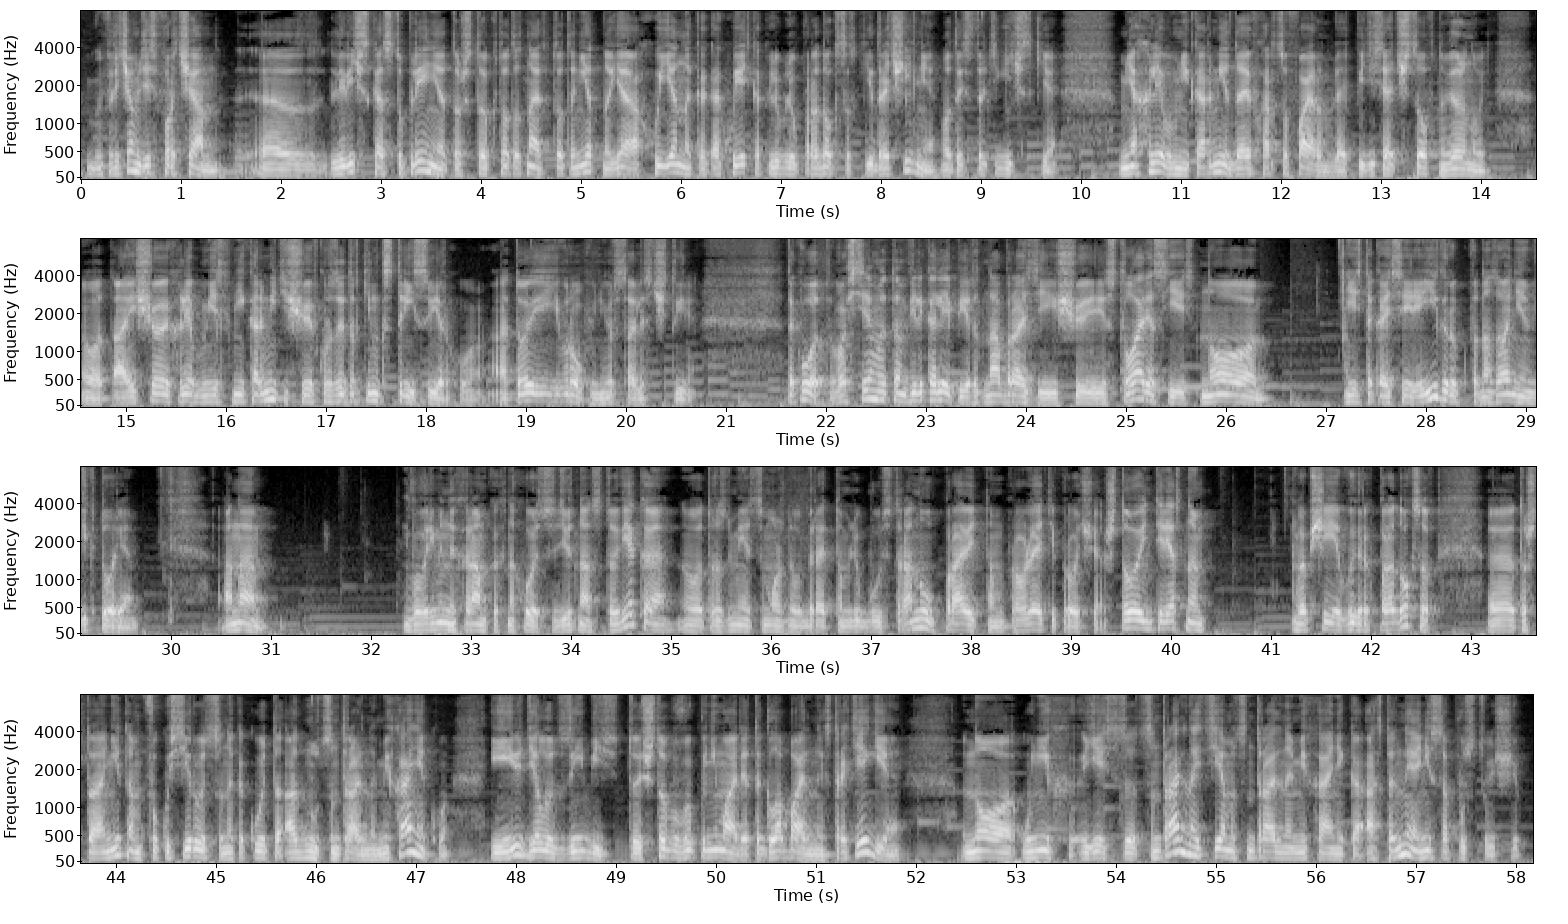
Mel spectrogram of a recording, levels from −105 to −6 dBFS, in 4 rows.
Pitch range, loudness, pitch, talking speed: 95-120 Hz, -23 LUFS, 105 Hz, 140 wpm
